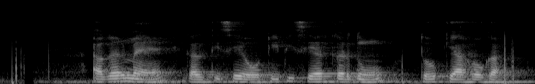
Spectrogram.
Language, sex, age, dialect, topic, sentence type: Hindi, male, 31-35, Marwari Dhudhari, banking, question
